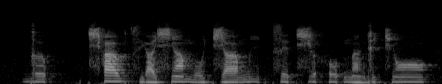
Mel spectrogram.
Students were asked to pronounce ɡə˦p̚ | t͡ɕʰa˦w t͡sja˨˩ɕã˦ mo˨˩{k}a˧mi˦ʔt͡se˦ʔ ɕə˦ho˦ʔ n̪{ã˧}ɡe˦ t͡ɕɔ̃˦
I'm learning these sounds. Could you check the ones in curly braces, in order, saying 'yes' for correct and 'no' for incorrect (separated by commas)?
no, no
